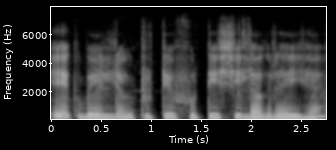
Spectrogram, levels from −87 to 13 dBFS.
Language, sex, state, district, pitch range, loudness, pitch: Hindi, female, Bihar, Jamui, 205-220 Hz, -17 LUFS, 210 Hz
